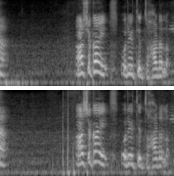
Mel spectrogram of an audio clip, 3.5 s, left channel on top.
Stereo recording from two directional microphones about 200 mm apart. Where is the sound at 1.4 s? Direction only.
40° left (ahead or behind).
